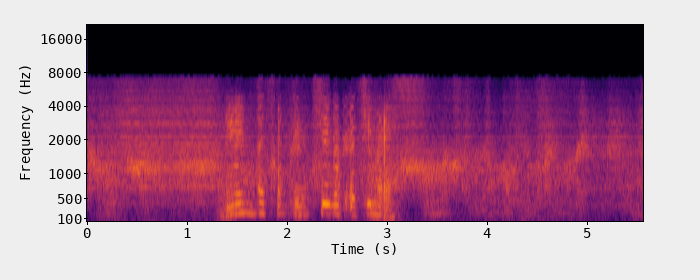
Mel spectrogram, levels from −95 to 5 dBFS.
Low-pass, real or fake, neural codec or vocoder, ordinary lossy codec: 7.2 kHz; fake; codec, 44.1 kHz, 0.9 kbps, DAC; Opus, 64 kbps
